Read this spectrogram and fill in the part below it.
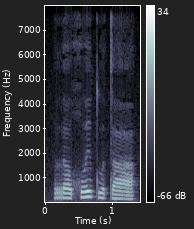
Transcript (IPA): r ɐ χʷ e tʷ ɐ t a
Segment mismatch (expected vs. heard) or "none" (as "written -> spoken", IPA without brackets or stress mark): none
